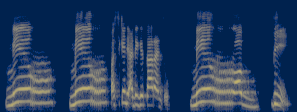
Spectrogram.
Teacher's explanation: Kuat sedikit getaran, kita tolak yang kuat sikit kat gusi atas, kemudian kalau boleh muncungkan sedikit sahaja mulut. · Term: huruf ra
